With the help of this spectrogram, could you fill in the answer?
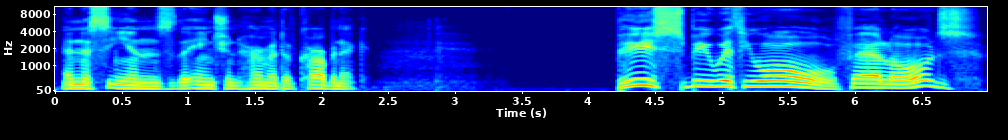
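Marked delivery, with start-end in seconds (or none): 4.2-6.9 high, slow, drawn-out proclamation; ringing, raised-voice salutation; crying out. A narrator's reading. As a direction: call a greeting out to all the lords. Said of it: "cried Nisiens".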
